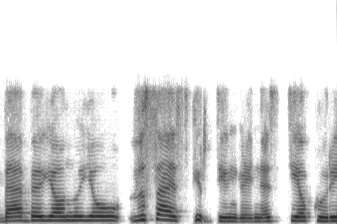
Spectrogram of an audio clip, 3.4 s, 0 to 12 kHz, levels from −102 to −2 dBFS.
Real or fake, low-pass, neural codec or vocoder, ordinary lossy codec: fake; 7.2 kHz; codec, 16 kHz, 8 kbps, FunCodec, trained on Chinese and English, 25 frames a second; Opus, 64 kbps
